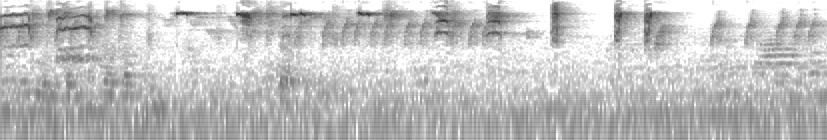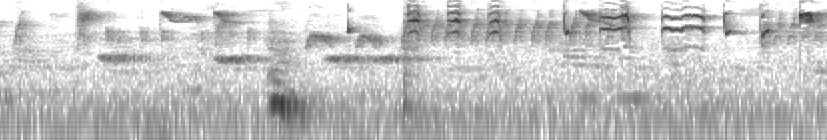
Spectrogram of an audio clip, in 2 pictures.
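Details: Olive-backed sunbird singing so that other sunbirds answer: thin high ticking notes repeated in bursts, mixed with brief lower whistles and fast chips.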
